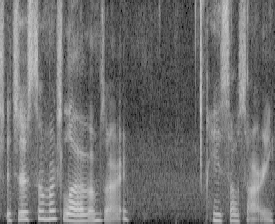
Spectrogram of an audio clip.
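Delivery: tearful, crying while talking. Speaker addressing listeners, crying while talking. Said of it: "I wasn't gonna cry".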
